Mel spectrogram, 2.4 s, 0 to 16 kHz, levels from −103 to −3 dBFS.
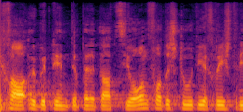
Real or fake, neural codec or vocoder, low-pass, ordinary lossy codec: fake; codec, 44.1 kHz, 7.8 kbps, Pupu-Codec; 14.4 kHz; AAC, 48 kbps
